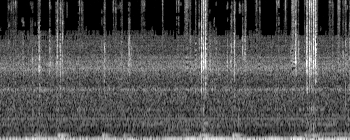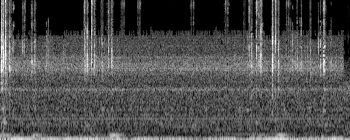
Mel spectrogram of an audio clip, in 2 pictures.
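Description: Scattered, irregular clicks of a computer keyboard and mouse over a low, steady electrical hum.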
